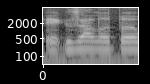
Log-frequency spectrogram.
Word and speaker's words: Exalibur: my future animations, and Exalibur was what I later renamed my channel to. I know it's pronounced Excalibur, but I silenced the C because shut up, that's why.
